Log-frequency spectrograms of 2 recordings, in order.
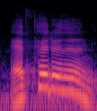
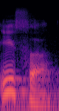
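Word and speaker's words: ether: 그래서 이제 이상한 그 이서 이론이라는 걸 만들었었는데 에테르는 일본식 발음이고요. 이서 진유르 이서 시작. 만수르 이서. 뭐냐면 아니 뭐 여기 있어 이게 아니고 자 이거 이게 이제 일본식으로 읽으면 에테르 에테르 알겠어요? 근데 영어식으로 읽으면 이서 여기 이제 이렇게 알겠죠?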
